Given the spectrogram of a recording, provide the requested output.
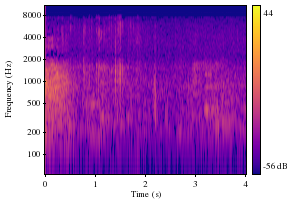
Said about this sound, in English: Chew. Now, I'm just breaking all good manners, right? But I am going to talk with my mouth full.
